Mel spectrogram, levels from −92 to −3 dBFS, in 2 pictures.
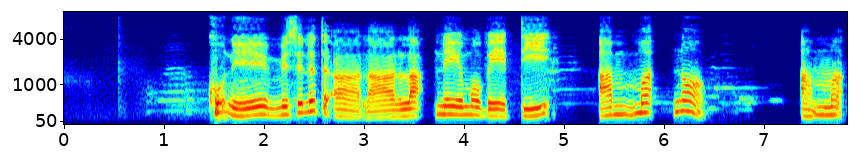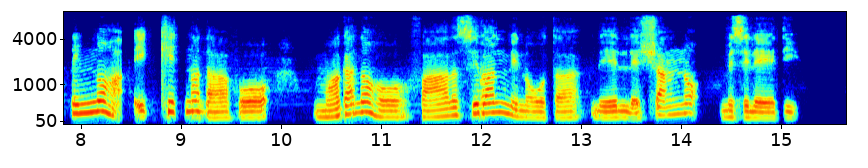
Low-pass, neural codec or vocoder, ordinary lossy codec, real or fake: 7.2 kHz; codec, 16 kHz, 0.4 kbps, LongCat-Audio-Codec; AAC, 48 kbps; fake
